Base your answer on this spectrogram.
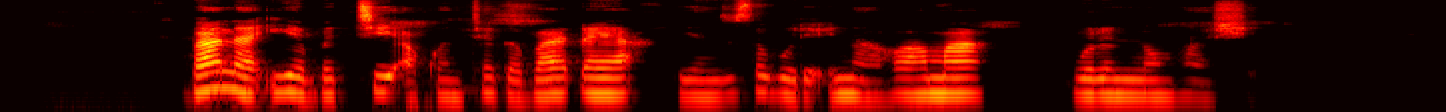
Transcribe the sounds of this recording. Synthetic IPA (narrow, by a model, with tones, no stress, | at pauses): baː˦naː˨ʔɪ˦ja˨bɐ˦t͡ʃːiː˦ʔa˨kʷɐ˨nt͡ʃe˦ɡɐ˨baː˦ɗɐ˦ja˦ʔjɐ˨nzu˦sɐ˦boː˨da˨ʔɪ˦naː˨haː˦maː˦ | wʊ˦ɽɪ˦nːɔ˦ŋɦʷaː˦ʃi̥˦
